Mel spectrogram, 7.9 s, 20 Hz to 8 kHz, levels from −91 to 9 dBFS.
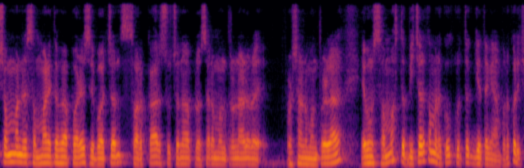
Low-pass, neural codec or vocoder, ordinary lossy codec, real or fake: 7.2 kHz; codec, 24 kHz, 0.9 kbps, DualCodec; none; fake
